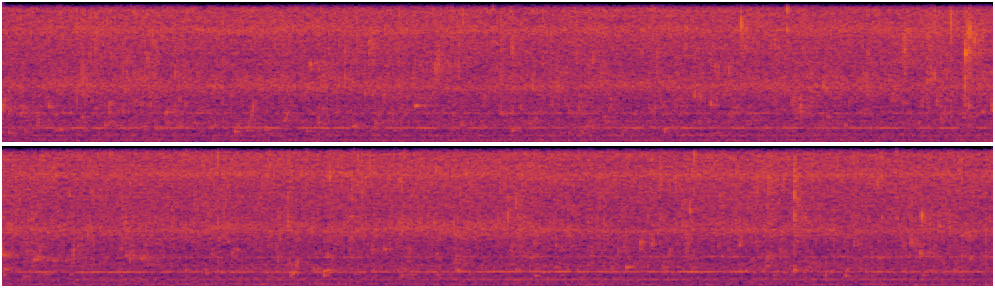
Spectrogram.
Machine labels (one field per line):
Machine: pump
